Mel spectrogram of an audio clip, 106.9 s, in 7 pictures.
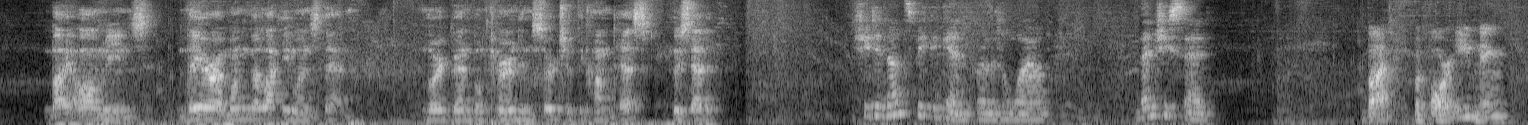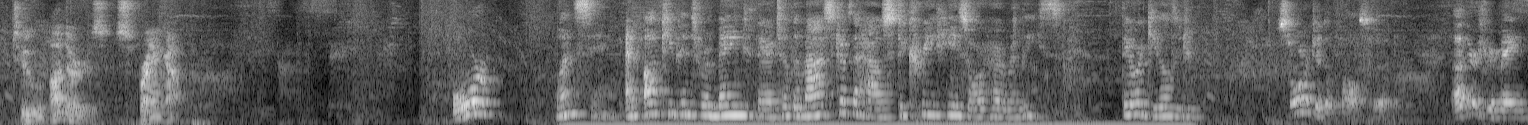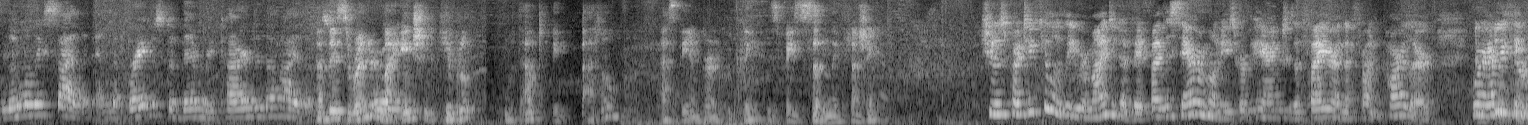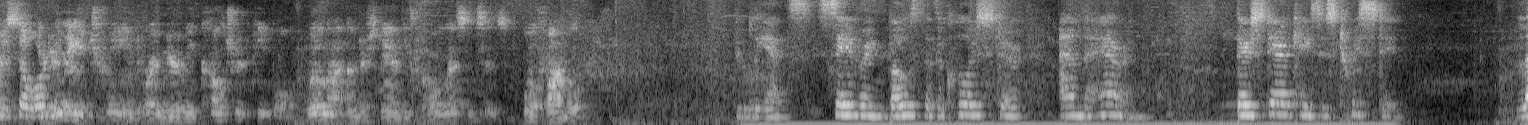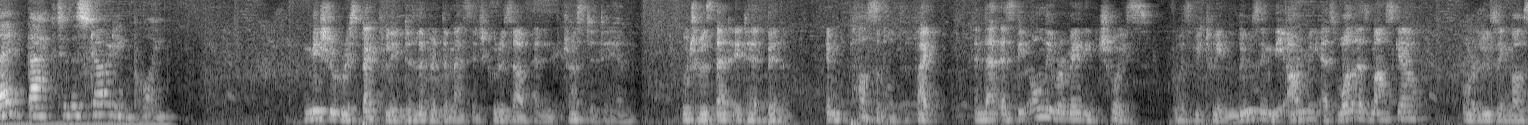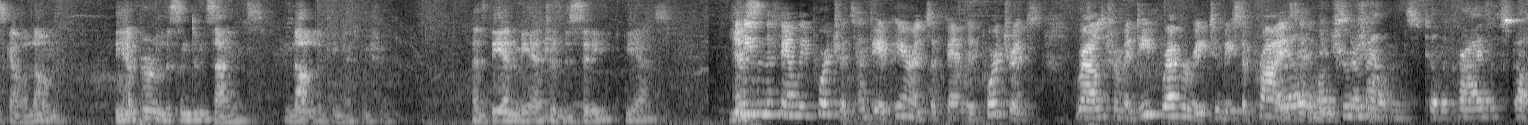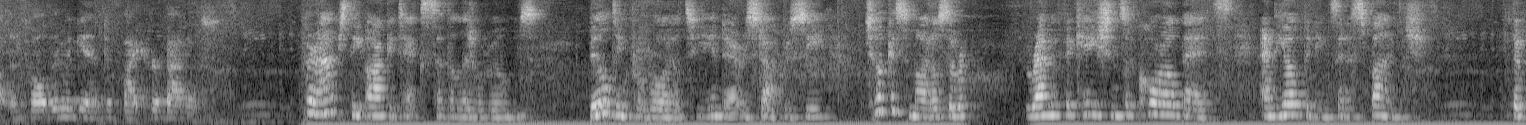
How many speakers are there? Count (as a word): eight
